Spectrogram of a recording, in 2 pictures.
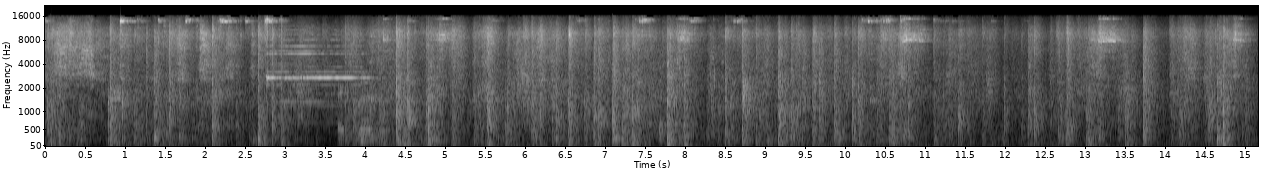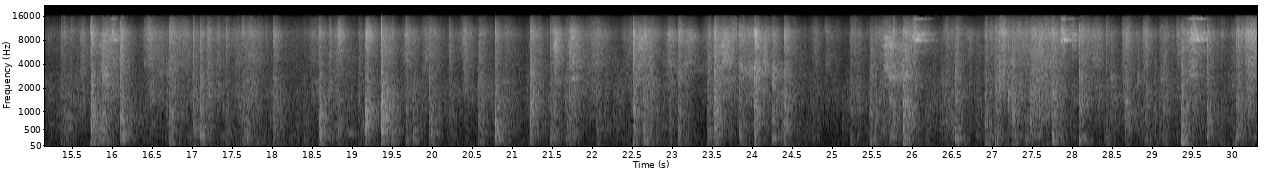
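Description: Boxing gloves thudding on gloves and bodies during sparring, an irregular run of punches and scuffing feet on the ring floor, with a brief high squeak about three seconds in.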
